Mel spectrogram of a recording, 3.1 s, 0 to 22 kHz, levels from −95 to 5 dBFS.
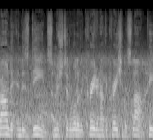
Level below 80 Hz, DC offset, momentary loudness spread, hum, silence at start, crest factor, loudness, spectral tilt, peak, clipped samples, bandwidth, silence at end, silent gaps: -48 dBFS; under 0.1%; 4 LU; none; 0 s; 14 dB; -17 LUFS; -6 dB/octave; 0 dBFS; under 0.1%; 15.5 kHz; 0 s; none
